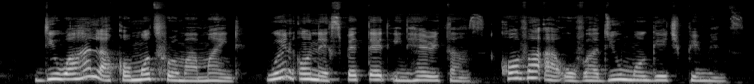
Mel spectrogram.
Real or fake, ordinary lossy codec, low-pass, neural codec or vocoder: real; none; 19.8 kHz; none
